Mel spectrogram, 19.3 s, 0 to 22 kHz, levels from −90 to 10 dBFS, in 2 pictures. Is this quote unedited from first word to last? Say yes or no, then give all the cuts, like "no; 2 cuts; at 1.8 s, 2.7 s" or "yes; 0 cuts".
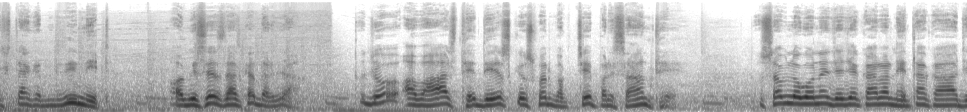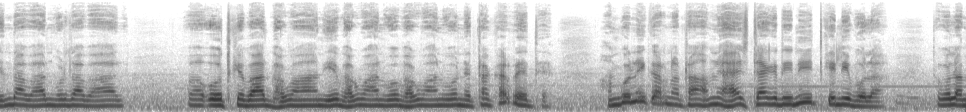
yes; 0 cuts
